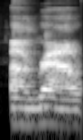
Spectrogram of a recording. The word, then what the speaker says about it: Rouch: Rao rhymes with cow.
